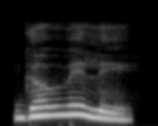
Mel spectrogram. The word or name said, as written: ಗವ್ವೆಲೆ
